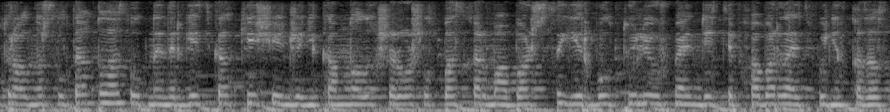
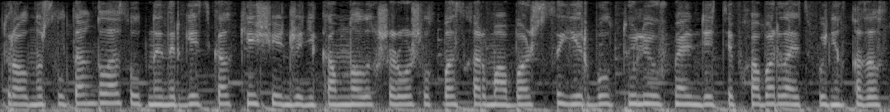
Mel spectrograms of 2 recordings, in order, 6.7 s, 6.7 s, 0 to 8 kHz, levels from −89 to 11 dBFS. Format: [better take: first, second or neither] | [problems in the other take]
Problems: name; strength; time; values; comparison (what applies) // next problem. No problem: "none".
second | room echo; dies away in 0.6 s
